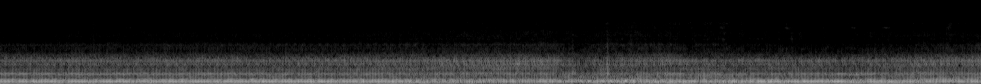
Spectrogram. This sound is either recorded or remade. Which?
remade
